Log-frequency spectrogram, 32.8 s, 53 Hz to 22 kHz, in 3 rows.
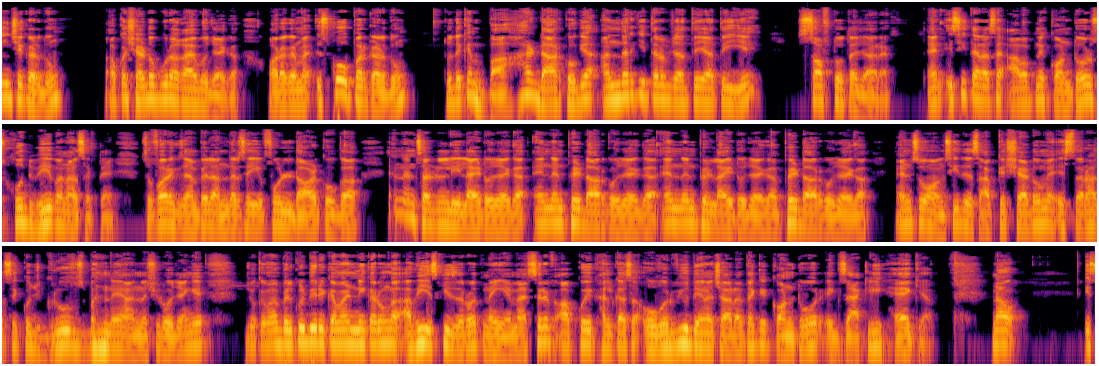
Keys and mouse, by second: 9.3-14.3 drag, 14.3-21.9 drag, 26.1 click.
